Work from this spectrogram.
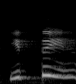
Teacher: இத்து இந்து என்பது நாவின் நுனி மேல்வாய் பல்லின் அடி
